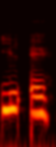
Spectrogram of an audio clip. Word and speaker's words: il est: It's il est and elle est. But we don't say the T.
